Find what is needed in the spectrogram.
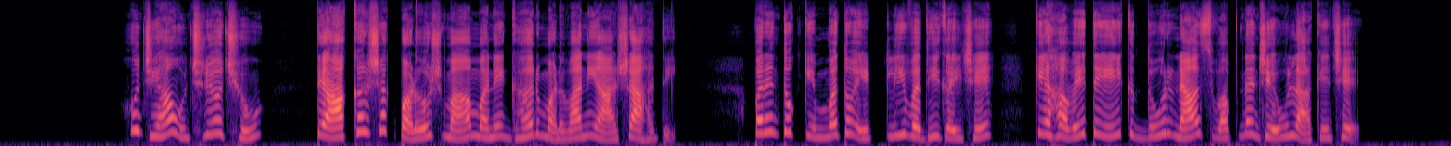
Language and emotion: Gujarati, sad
